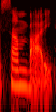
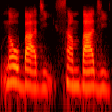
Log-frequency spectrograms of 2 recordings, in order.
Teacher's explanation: É uma variação da pronúncia americana que esse D pode ficar com um som de R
